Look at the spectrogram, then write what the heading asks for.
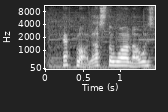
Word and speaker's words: Kefla: there's also this uh no i said it wrong it's not kale what am i doing kefla that's the one i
